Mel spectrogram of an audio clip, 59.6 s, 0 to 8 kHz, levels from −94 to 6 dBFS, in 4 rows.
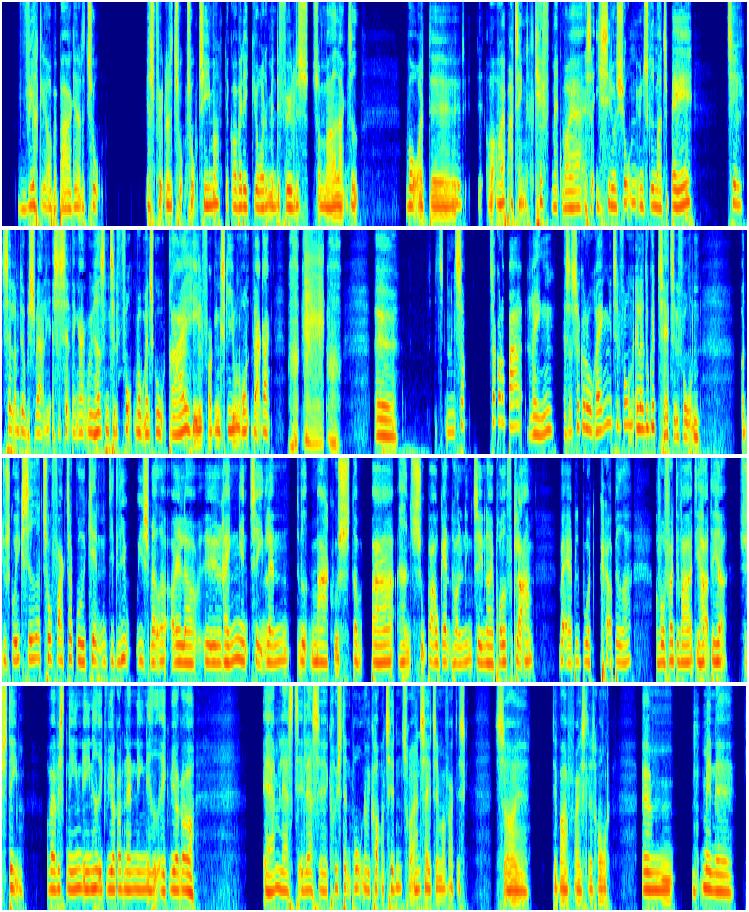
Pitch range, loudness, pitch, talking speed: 180-210 Hz, -20 LUFS, 195 Hz, 190 wpm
